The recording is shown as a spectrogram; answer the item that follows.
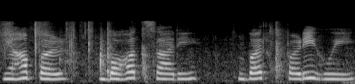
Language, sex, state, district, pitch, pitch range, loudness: Hindi, male, Himachal Pradesh, Shimla, 255 Hz, 250-270 Hz, -18 LUFS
